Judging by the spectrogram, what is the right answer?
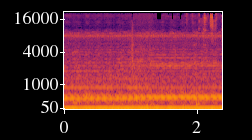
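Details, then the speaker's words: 2000 International 4700 truck with no-start from a suspected lost ground; with the ground temporarily jumpered and key on, the tone changes as the ECM powers up: steady low electrical hum with faint higher tone, no clicking; ECM powered, engine light off. "There you go. You hear the difference in the tone? That means the ECM just kicked on."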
